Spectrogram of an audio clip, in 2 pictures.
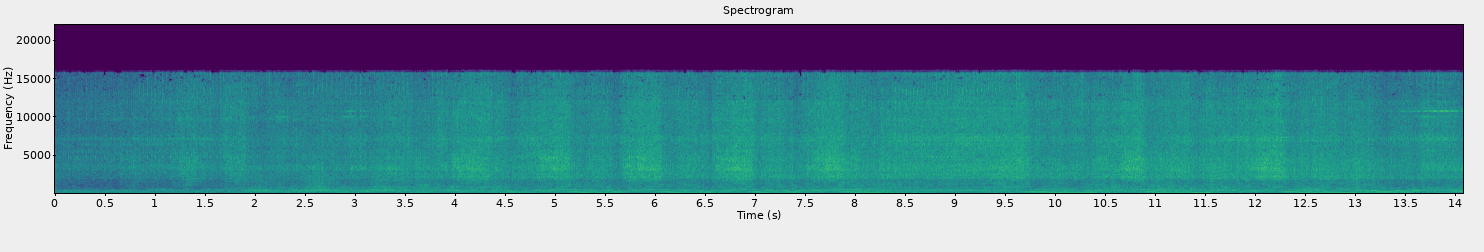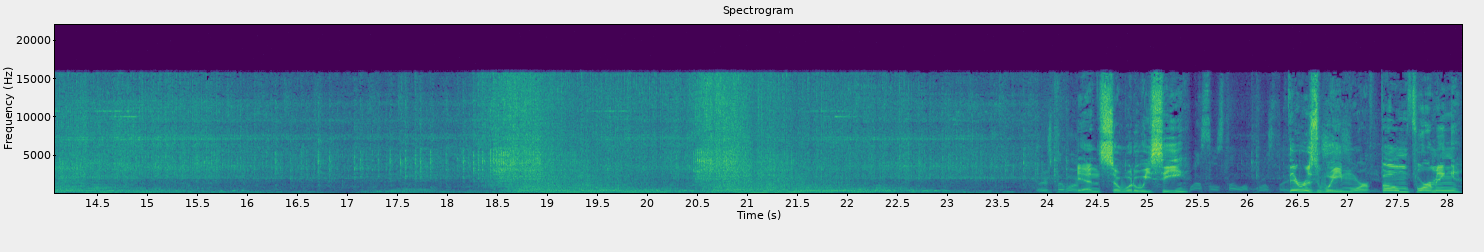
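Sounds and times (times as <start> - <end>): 
engine revving: 0.0 - 28.1
speech: 24.1 - 25.6, 26.4 - 28.1.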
